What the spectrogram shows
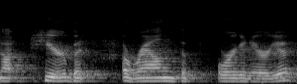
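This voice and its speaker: The intonation is monotone and flat. There is audible room echo and noticeable background noise. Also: woman. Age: 70s. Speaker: panel guest, retired nurse. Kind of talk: panel discussion.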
